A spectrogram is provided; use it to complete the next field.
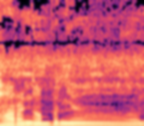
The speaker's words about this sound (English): you can hear an interloper amid the din around the village. The low croaking sound of the Asian common toad.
